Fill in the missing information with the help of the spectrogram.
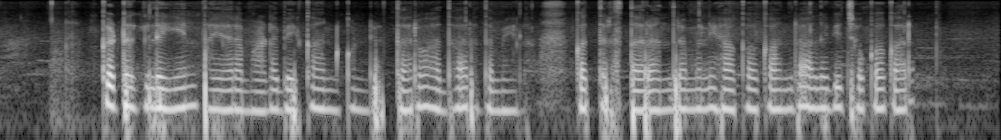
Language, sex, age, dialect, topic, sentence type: Kannada, female, 18-24, Dharwad Kannada, agriculture, statement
